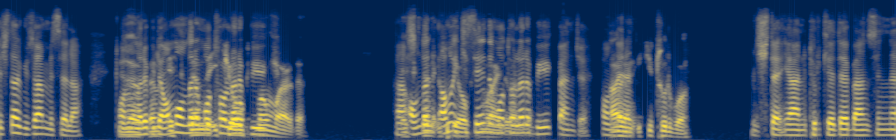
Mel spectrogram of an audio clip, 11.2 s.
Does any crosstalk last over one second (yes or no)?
yes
